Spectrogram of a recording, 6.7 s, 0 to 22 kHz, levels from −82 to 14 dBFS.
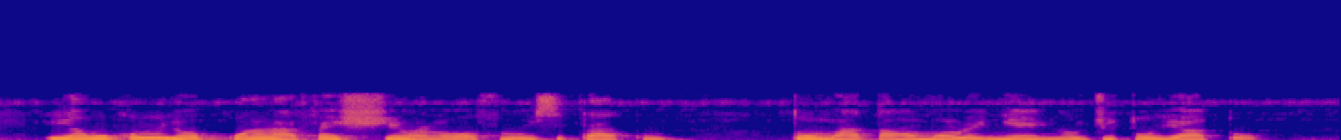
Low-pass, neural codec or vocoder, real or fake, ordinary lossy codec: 7.2 kHz; codec, 16 kHz, 2 kbps, FunCodec, trained on Chinese and English, 25 frames a second; fake; none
